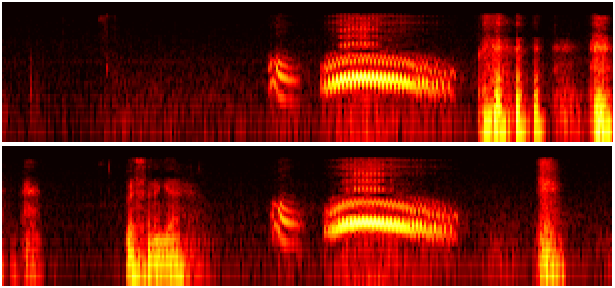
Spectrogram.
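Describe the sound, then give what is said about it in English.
A kingbird's screech slowed down, played twice as a drawn-out, lowered wail with a rising then falling pitch. A man speaks briefly between the two playbacks. “Now listen to it in slow motion.”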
